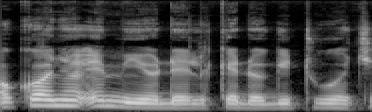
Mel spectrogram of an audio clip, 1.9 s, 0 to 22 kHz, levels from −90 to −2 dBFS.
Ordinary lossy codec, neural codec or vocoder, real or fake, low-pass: none; none; real; none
